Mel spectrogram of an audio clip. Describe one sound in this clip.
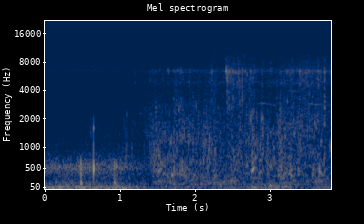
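A kayak paddle dips and drips in calm water.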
